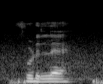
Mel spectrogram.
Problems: none marked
